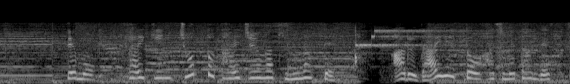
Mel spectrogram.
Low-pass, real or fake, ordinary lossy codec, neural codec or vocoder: 7.2 kHz; real; none; none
